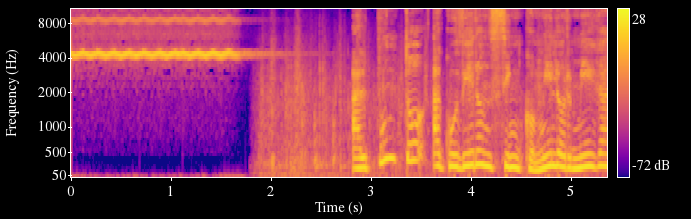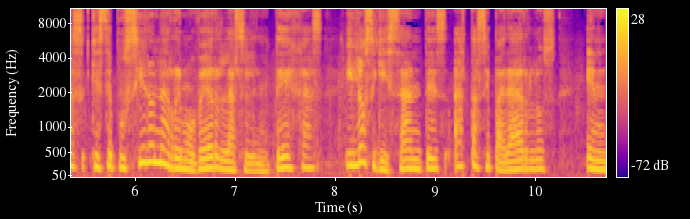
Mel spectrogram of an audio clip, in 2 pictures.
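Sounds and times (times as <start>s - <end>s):
shepherd's whistle blown in a single shrill high tone: 0.0s - 2.1s
speech: 0.2s - 10.6s.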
